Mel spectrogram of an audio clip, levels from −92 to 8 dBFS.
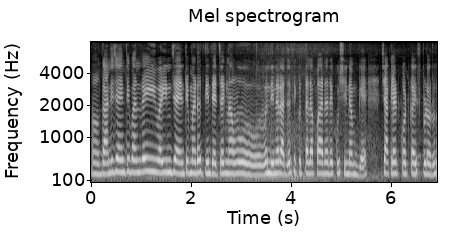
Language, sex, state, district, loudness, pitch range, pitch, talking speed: Kannada, female, Karnataka, Chamarajanagar, -14 LUFS, 230-250 Hz, 235 Hz, 175 wpm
